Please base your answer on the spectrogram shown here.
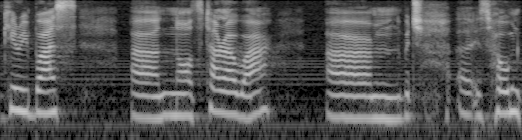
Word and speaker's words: Kiribati: of of the capital of Kiribati pronounced Keira bass North Tarawa which is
